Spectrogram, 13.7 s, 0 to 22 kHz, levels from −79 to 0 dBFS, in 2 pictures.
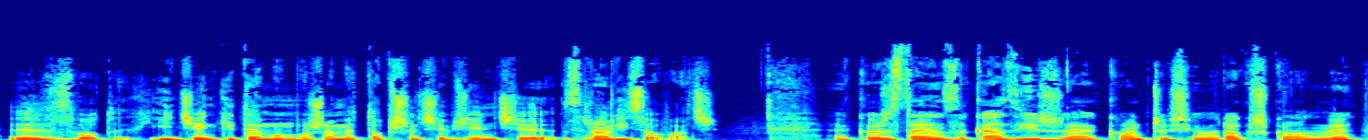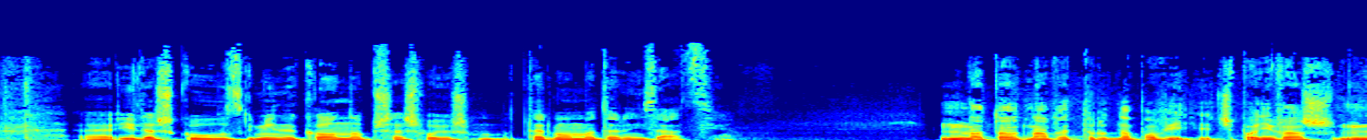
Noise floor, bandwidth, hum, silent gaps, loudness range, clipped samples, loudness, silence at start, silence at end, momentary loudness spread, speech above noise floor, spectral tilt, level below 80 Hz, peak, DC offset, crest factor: -57 dBFS; 15 kHz; none; none; 2 LU; under 0.1%; -18 LUFS; 0.05 s; 0 s; 9 LU; 40 dB; -6 dB/octave; -34 dBFS; -4 dBFS; under 0.1%; 12 dB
